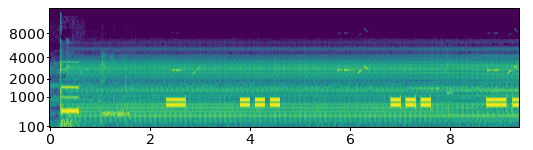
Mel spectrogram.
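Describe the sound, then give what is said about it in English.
A faint, Morse-like SOS distress signal, received by a ship and played on loudspeaker, coming from 5 parsecs starboard: steady electronic beeps, short ones in groups of three with longer tones, pulsing over a constant buzzing hum and static interference. “It's definitely an SOS, Captain.”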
